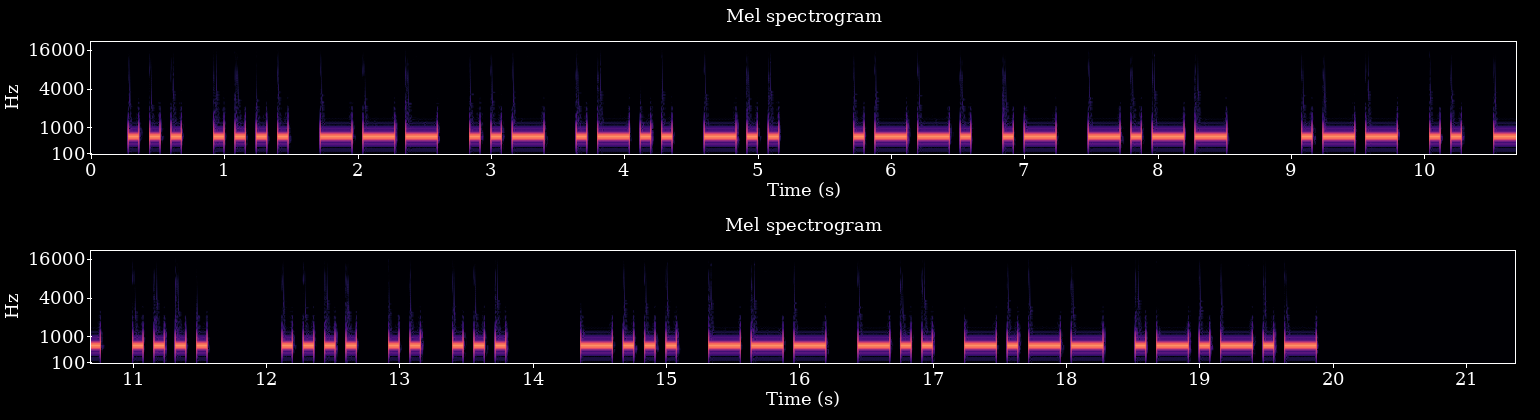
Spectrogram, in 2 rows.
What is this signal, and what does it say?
Morse code, heard as a keyed tone, about 15 wpm, 700 Hz. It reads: SHOULD PAY WITH HIS BODY.
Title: Sentences from Top 1000 Words - Review Part 2 - 15wpm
